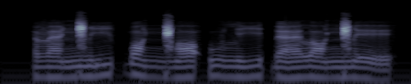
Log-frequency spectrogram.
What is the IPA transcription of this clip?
βæŋ͡ǁiɓɒ ŋ͡ǁɒʔu li ɗæl ɒŋ͡ǁe

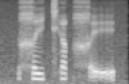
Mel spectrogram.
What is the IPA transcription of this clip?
χicʰiq χḛ

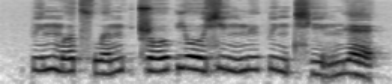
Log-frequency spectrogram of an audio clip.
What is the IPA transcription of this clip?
pi˧˥nmɤ˧˥t͡sʰwə˧˥n | ʈ͡ʂo˧˥ʊ̯pjo˥˧ʊ̯ ɕi˥˩ŋmy˥pi˥˩ŋ t͡ɕʰḭ˨˩nn̪ɥɛ˥˩

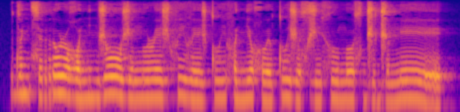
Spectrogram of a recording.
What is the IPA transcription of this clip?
dɵnʲsɵ roɹʁʷɐnʲanʲ ʒoːʒeŋuɹeːʒ fiveːʒtʷiːfɐ nʲɵχʷeː tʷiʒɵsʒi xuŋoːsd͡ʒɨd͡ʒɵ ŋeː

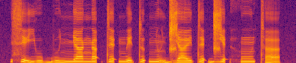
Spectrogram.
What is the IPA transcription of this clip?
sʰḛ˦˨ju˨bu˨ ɲä˦ ŋä˦ʔtɛ˦ʔmḛ˦˨ tʊ˦ʔɲũ˦˨d͡ʑa˦ɪ̯tɛ˦ʔ d͡ʑɛ˦ʔhũ˦ tʰä̰˦˨

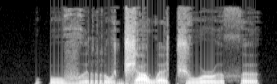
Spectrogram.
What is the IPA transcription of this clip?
ʔuvɨ rud͡ʒawɛ t͡ʃuɹɨ θɘ

